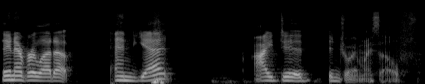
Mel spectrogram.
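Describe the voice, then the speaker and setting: An American woman in her thirties co-hosting a podcast. Her voice sits a little low, and she talks in a laid-back, colloquial way, as in casual conversation. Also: animated, measured pace, creaky, a bit bright. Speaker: podcast co-host. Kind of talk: casual chat.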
